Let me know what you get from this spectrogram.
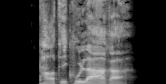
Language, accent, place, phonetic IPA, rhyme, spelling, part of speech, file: German, Germany, Berlin, [paʁtikuˈlaːʁɐ], -aːʁɐ, partikularer, adjective, De-partikularer.ogg
- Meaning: inflection of partikular: 1. strong/mixed nominative masculine singular 2. strong genitive/dative feminine singular 3. strong genitive plural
